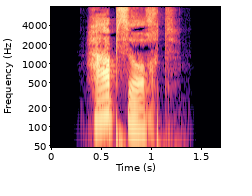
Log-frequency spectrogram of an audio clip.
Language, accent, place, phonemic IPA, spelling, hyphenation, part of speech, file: German, Germany, Berlin, /ˈhaːpzʊxt/, Habsucht, Hab‧sucht, noun, De-Habsucht.ogg
- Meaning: greed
